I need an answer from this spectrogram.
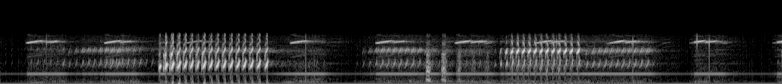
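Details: At night, a grey tree frog delivers bursts of rapid, evenly pulsed, musical trilling, each about a second long. Softer trills from other frogs fill the gaps, and a steady electrical hum runs underneath.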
